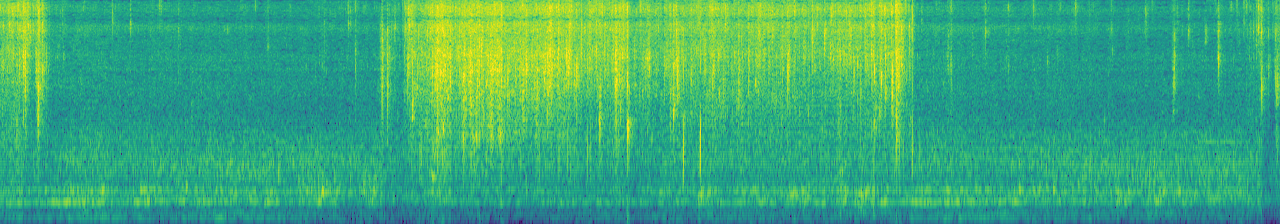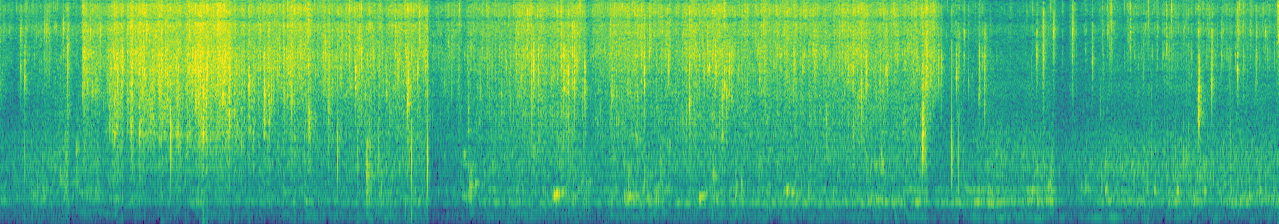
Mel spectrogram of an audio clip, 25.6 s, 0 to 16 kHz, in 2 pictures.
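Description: Water pours steadily into the radiator of a Mercedes 280E during a flush, a continuous gurgling, splashing flow that swells and eases in several waves over the long stretch.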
